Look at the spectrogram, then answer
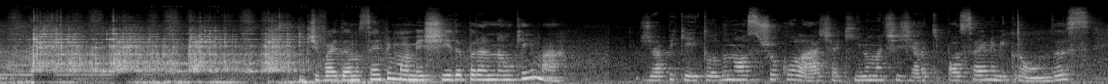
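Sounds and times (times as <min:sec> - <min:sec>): background music: 0:00.0 - 0:03.5
nuts rattling in a frying pan: 0:00.2 - 0:03.2.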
